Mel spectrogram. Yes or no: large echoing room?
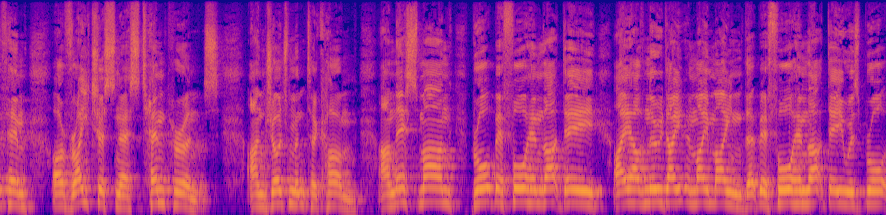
yes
